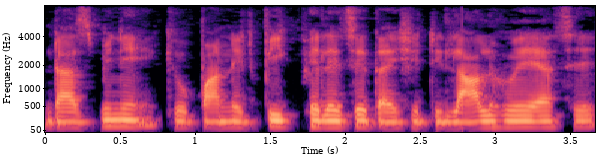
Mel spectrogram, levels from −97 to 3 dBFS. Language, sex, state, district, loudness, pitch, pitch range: Bengali, male, West Bengal, Dakshin Dinajpur, -19 LUFS, 100 Hz, 95-105 Hz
